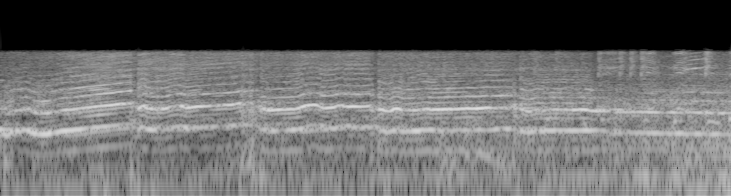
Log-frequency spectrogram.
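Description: A drag-racing sportbike's engine accelerating hard down the strip from the launch. Its pitch climbs and drops back at each of several upshifts.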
